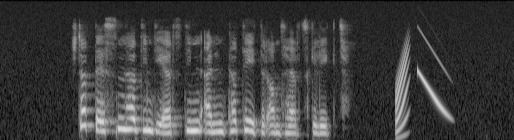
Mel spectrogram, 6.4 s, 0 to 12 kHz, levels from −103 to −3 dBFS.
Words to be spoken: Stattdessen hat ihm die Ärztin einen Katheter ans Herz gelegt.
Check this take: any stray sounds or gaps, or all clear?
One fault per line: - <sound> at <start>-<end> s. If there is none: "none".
- chirp at 4.9-5.7 s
